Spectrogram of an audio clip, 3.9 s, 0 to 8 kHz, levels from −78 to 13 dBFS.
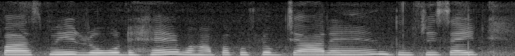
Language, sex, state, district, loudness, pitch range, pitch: Hindi, female, Uttar Pradesh, Lucknow, -15 LUFS, 270-280 Hz, 275 Hz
